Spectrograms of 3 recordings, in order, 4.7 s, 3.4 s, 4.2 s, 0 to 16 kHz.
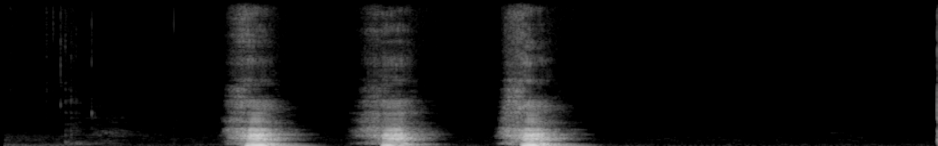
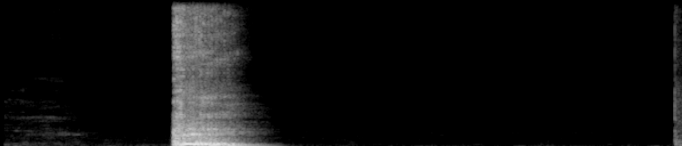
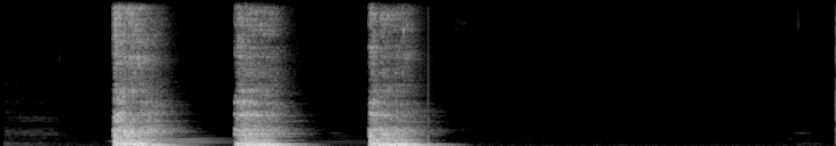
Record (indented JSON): {
  "exhalation_length": "4.7 s",
  "exhalation_amplitude": 27350,
  "exhalation_signal_mean_std_ratio": 0.29,
  "cough_length": "3.4 s",
  "cough_amplitude": 31163,
  "cough_signal_mean_std_ratio": 0.27,
  "three_cough_length": "4.2 s",
  "three_cough_amplitude": 32392,
  "three_cough_signal_mean_std_ratio": 0.38,
  "survey_phase": "alpha (2021-03-01 to 2021-08-12)",
  "age": "18-44",
  "gender": "Male",
  "wearing_mask": "No",
  "symptom_none": true,
  "symptom_onset": "2 days",
  "smoker_status": "Never smoked",
  "respiratory_condition_asthma": false,
  "respiratory_condition_other": false,
  "recruitment_source": "Test and Trace",
  "submission_delay": "1 day",
  "covid_test_result": "Positive",
  "covid_test_method": "RT-qPCR",
  "covid_ct_value": 23.3,
  "covid_ct_gene": "ORF1ab gene"
}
